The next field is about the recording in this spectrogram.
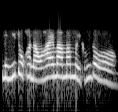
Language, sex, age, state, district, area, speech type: Bodo, female, 30-45, Assam, Chirang, rural, conversation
